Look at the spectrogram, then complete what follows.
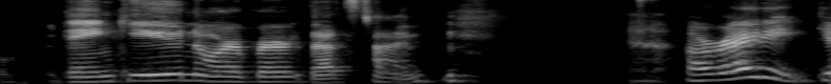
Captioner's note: chuckles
